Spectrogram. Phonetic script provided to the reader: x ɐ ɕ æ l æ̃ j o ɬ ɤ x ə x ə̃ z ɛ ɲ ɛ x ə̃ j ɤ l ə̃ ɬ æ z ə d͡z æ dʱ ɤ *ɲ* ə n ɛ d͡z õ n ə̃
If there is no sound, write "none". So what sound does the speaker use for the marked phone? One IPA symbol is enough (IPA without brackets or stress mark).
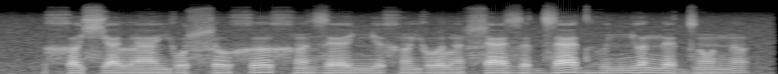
ɲ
